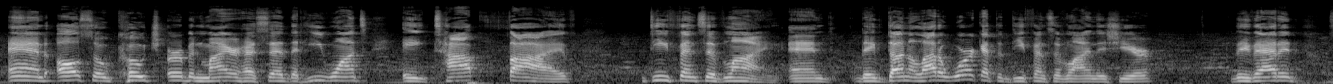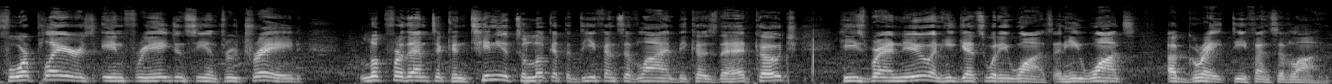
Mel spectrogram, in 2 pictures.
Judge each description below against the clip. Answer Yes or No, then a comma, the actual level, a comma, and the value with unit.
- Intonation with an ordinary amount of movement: Yes, average, 3.7 semitones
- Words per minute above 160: No, average, 155 wpm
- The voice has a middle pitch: Yes, medium, 160 Hz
